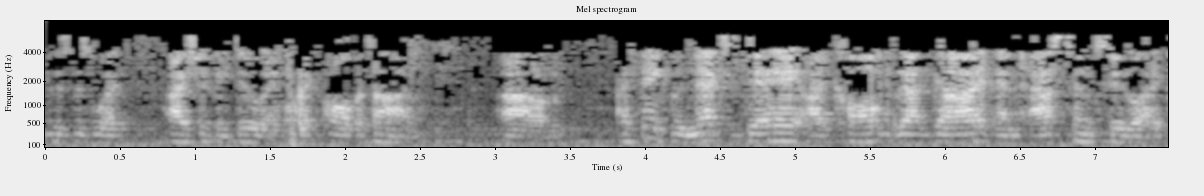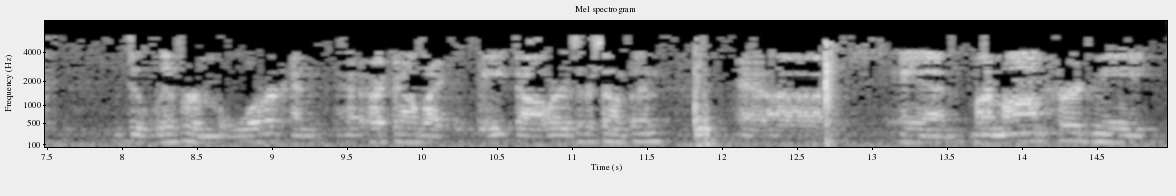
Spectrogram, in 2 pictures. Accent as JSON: {"language": "English", "region": "Georgia", "country": "United States", "tie": "born or raised there", "said": "I grew up here in Georgia."}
